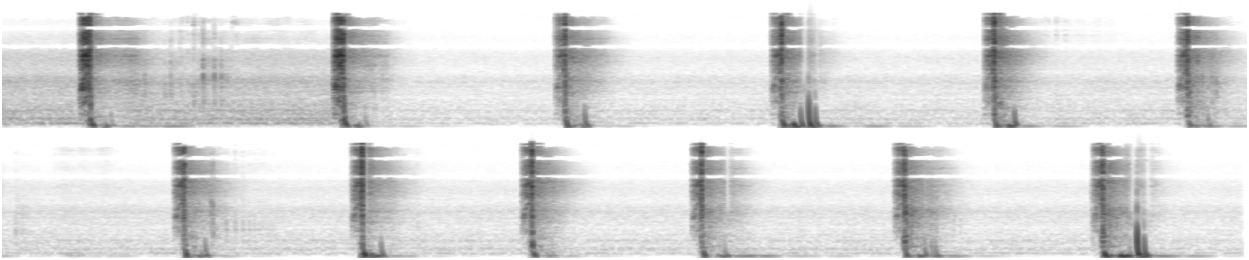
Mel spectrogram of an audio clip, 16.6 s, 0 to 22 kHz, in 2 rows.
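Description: An LCT HK53 airsoft gun firing 0.2 gram BBs through a chronograph: eleven sharp, loud single shots, each a crisp crack with a short tail, evenly spaced about 1.3 to 1.5 seconds apart with quiet between them.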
